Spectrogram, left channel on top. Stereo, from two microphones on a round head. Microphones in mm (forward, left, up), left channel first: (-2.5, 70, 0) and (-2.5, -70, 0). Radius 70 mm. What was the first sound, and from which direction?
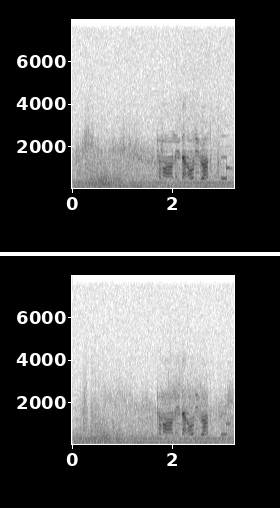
A man speaking, 20° right (ahead or behind).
